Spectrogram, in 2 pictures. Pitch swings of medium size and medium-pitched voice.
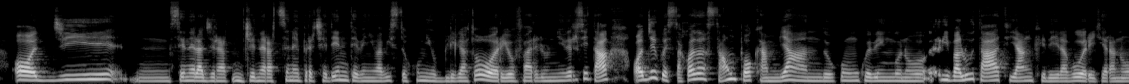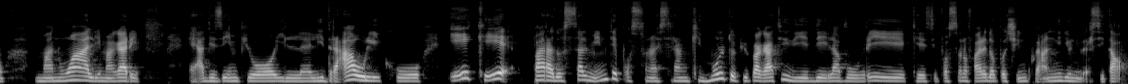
Yes: average, 3.7 semitones; medium, 165 Hz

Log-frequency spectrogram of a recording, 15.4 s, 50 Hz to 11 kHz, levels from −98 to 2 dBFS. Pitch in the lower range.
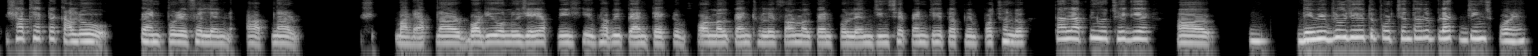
No: medium, 185 Hz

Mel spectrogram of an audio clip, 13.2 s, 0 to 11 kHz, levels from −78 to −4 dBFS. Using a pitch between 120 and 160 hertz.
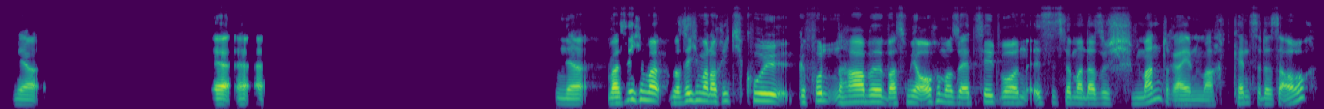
Yes: medium, 140 Hz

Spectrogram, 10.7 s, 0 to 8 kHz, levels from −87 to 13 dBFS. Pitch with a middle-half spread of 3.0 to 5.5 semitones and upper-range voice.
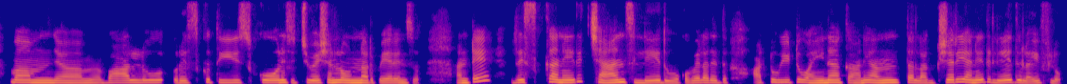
No: narrow, 2.4 semitones; high, 205 Hz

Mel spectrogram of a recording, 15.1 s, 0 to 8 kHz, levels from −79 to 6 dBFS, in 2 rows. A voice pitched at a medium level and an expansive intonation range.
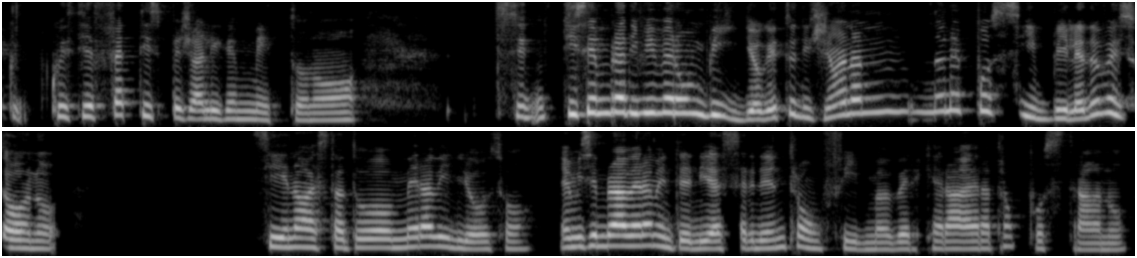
No: high, 215 Hz; wide, 6.1 semitones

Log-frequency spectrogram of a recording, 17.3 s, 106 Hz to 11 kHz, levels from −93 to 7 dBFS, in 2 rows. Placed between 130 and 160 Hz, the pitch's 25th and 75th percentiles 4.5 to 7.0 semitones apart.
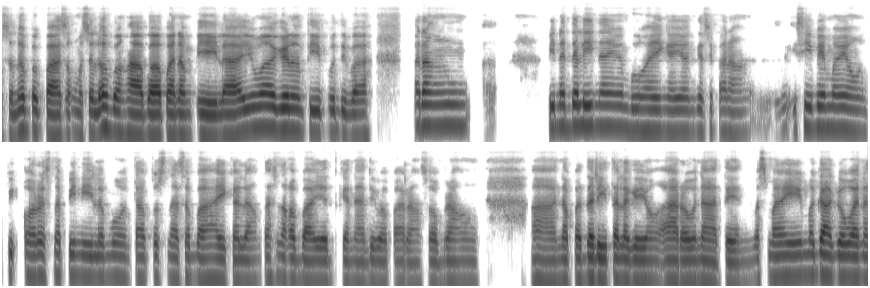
No: medium, 140 Hz; average, 3.0 semitones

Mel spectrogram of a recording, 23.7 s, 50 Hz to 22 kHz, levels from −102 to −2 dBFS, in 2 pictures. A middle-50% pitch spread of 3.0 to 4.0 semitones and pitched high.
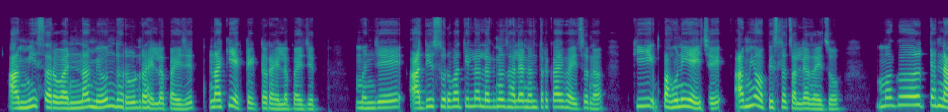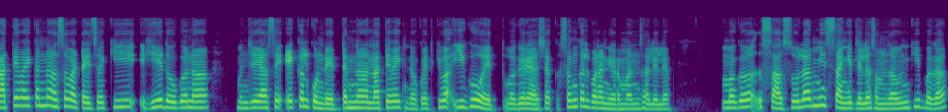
No: average, 4.4 semitones; high, 210 Hz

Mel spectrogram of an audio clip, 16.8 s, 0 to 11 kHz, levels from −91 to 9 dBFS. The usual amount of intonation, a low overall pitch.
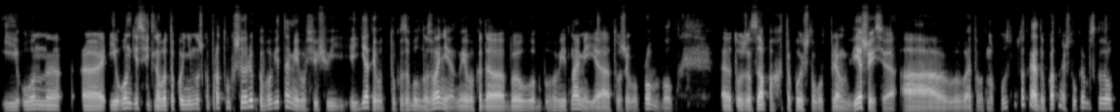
No: wide, 5.9 semitones; very low, 95 Hz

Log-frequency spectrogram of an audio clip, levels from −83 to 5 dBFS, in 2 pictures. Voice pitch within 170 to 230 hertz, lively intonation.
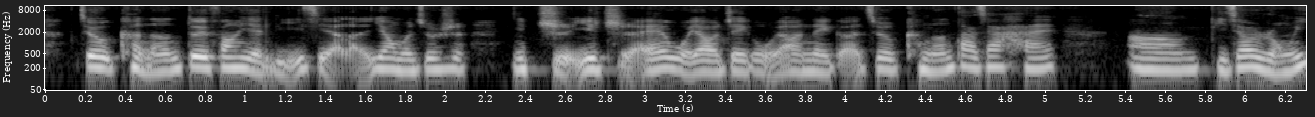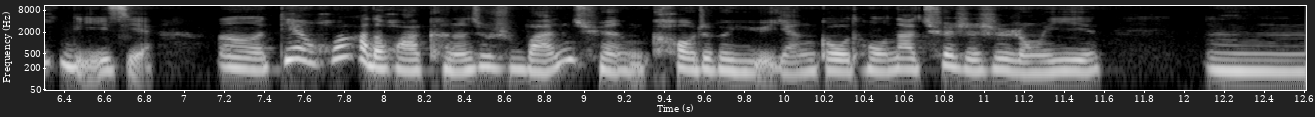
No: medium, 185 Hz; average, 3.0 semitones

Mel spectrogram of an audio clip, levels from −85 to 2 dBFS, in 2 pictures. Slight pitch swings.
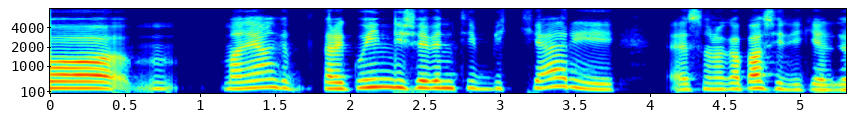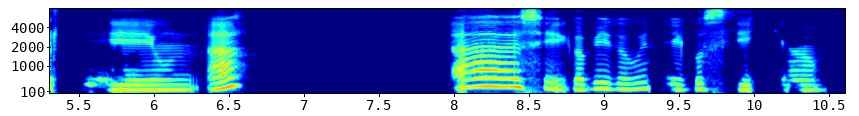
No: average, 4.4 semitones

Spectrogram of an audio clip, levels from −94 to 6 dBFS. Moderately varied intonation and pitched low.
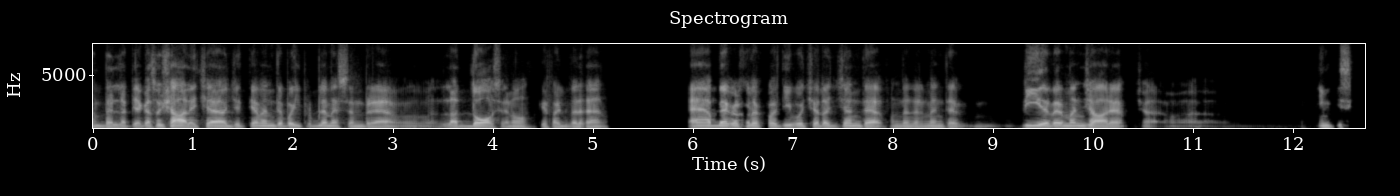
No: narrow, 2.0 semitones; low, 105 Hz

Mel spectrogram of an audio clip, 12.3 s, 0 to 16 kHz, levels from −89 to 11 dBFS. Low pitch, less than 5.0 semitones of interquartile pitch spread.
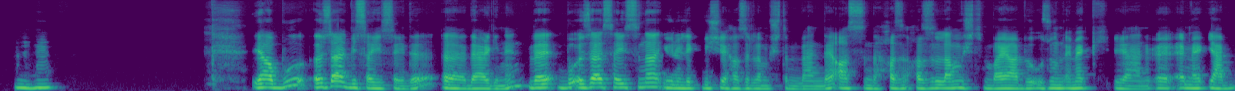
Yes: low, 130 Hz; average, 3.4 semitones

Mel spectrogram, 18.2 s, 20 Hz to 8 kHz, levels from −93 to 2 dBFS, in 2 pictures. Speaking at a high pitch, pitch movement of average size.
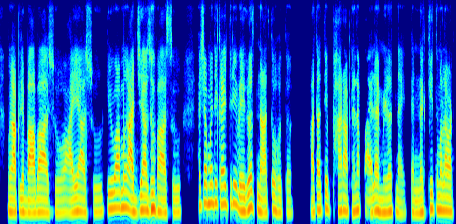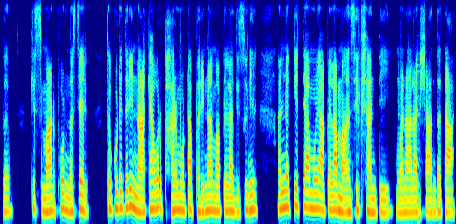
No: low, 130 Hz; average, 3.3 semitones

